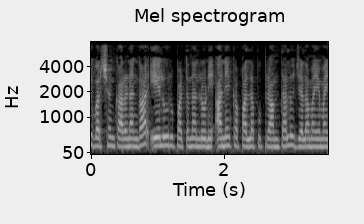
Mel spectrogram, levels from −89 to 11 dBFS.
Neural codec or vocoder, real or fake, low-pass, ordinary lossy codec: vocoder, 44.1 kHz, 128 mel bands every 256 samples, BigVGAN v2; fake; 7.2 kHz; none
